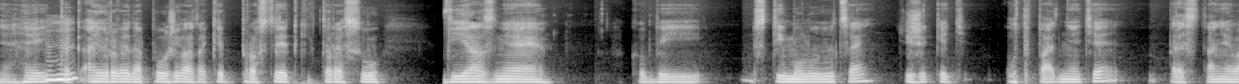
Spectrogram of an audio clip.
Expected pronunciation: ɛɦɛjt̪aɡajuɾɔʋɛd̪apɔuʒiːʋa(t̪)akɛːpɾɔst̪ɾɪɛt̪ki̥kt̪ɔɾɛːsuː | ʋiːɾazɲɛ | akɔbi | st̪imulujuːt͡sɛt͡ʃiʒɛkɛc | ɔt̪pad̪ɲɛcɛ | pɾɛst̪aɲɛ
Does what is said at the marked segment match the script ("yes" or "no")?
yes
